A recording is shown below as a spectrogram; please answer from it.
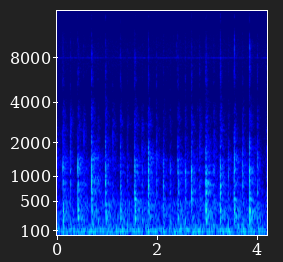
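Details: Manual chest percussion (cupping) over the left lower lobe posterior segment, patient prone on a table with a pillow under the chest, for postural drainage; rapid rhythmic hollow claps, about three to four a second, popping not slapping.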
